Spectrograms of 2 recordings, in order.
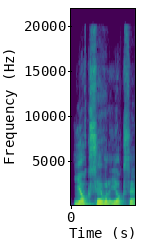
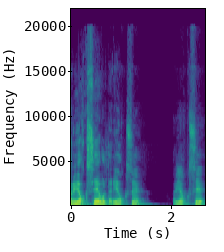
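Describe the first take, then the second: First: योकसे, the r left out; dropping the r. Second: र्योकसे with a clear r; with the r sound. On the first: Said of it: "र नहीं बोल के". (र छोड़कर योकसे) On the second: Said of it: "जो र नहीं बोलने वाला". (र के साथ र्योकसे) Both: Shown as a demonstration.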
